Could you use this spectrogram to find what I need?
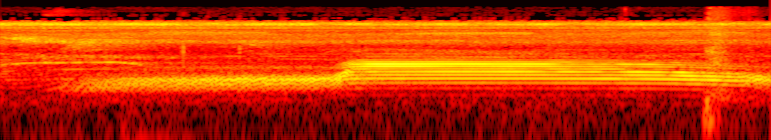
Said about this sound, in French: on a affaire à une coracine chauve, un oiseau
